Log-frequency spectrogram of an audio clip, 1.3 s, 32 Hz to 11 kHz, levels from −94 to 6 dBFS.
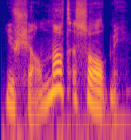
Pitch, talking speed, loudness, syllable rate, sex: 125 Hz, 230 wpm, -16 LUFS, 5.4 syllables/s, male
